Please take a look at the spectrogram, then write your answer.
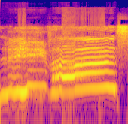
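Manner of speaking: very high-pitched, very loud, ghostly shriek. A game narrator voicing a skeletal prisoner's ghost; shrieking ghost voice. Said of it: "as it shrieks out and says".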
